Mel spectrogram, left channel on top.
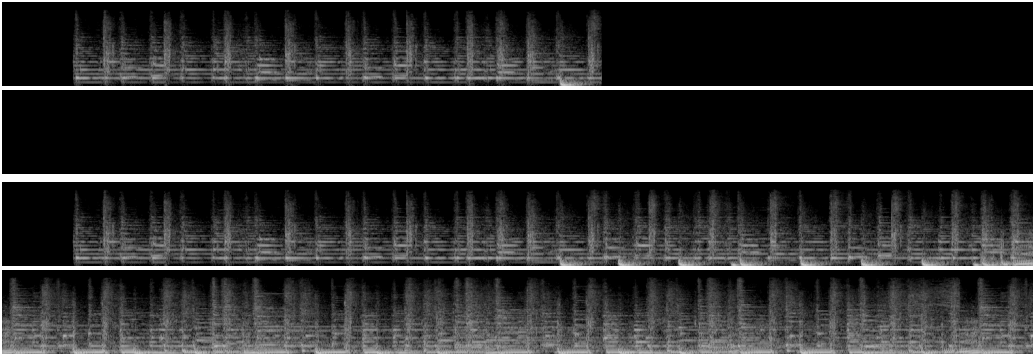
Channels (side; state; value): left; drops out; at 6.0 s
